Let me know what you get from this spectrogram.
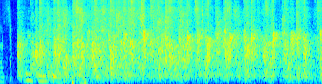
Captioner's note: audience applauds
